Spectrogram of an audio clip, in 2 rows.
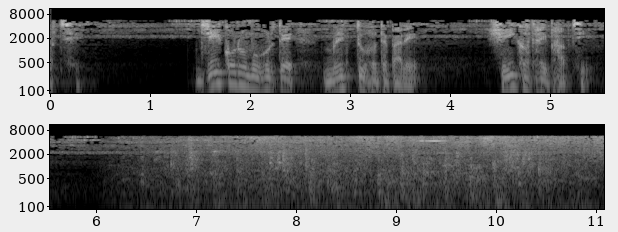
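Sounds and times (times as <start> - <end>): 
speech: 1.4 - 3.8, 4.4 - 5.5
steam hissing from a train engine: 6.1 - 11.0
train engine clattering as it arrives outside a house: 6.1 - 11.0.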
